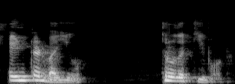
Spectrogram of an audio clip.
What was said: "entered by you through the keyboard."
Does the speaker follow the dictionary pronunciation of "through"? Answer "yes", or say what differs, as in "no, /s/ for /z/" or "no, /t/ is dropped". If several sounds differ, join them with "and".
no, /t/ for /θ/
